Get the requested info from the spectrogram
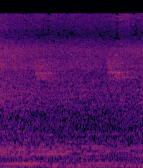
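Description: A faint, steady engine hum, slowly fading.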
